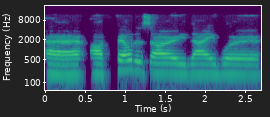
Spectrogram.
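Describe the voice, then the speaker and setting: In a very clean recording with a silent background, a woman with an Australian accent speaks at medium pitch with monotone, flat intonation. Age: 70s. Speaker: audience member asking questions. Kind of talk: Q&A discussion. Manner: halting, many fillers.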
